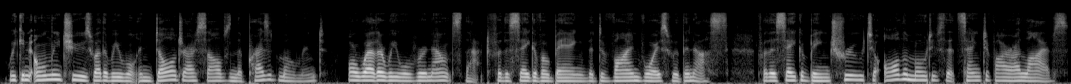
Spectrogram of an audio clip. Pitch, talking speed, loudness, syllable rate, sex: 175 Hz, 235 wpm, -19 LUFS, 6.5 syllables/s, female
